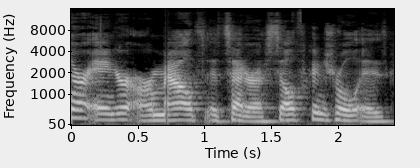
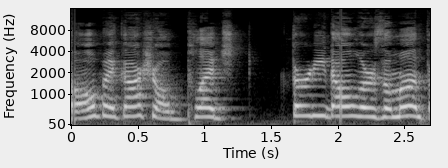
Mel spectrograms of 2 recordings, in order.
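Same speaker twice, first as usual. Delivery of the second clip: mock gushing donor; 7 semitones higher than usual. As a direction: play someone carried away by a sad ad.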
